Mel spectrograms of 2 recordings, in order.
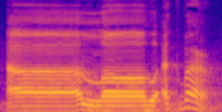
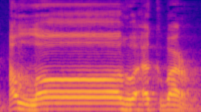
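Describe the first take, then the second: First: The opening vowel of Allah is drawn out long. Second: The opening vowel of Allah is kept short. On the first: The speaker calls it wrong. "Kalau memanjangkan hamzah lafaz Allah tu jadi" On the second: The speaker calls it right. "Dia kena"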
